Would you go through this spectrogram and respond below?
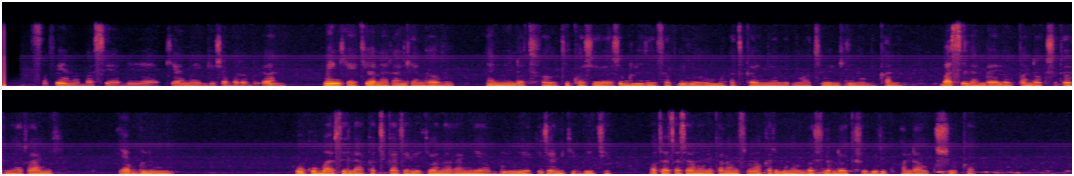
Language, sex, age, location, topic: Swahili, male, 18-24, Nairobi, government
